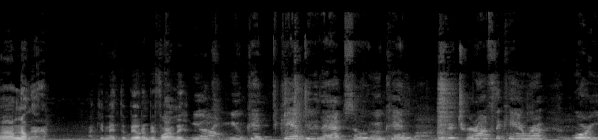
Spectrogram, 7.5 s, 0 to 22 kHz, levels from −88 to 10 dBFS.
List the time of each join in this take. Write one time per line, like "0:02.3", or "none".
0:01.5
